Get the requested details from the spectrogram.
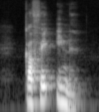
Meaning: caffeine
- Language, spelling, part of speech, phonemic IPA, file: Dutch, cafeïne, noun, /kaː.feːˈi.nə/, Nl-cafeïne.ogg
